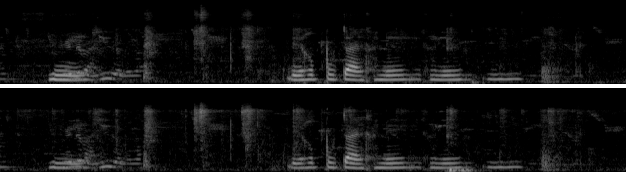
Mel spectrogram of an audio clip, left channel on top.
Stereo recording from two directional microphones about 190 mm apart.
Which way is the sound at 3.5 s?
10° right (ahead or behind).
